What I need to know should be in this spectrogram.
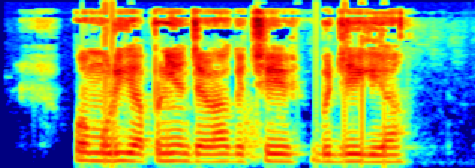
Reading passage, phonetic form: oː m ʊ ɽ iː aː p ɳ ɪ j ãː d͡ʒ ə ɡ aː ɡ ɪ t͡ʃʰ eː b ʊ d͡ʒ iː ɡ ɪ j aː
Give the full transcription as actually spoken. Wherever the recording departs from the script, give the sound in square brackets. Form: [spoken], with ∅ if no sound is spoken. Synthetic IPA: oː m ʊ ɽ iː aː p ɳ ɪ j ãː d͡ʒ ə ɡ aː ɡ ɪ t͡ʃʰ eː b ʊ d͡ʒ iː ɡ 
